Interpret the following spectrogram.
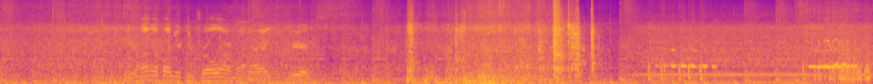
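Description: Jeep Wrangler engine running low as it crawls over a rock ledge, under background music, with a few sharp knocks about five to seven seconds in and distant voices.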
